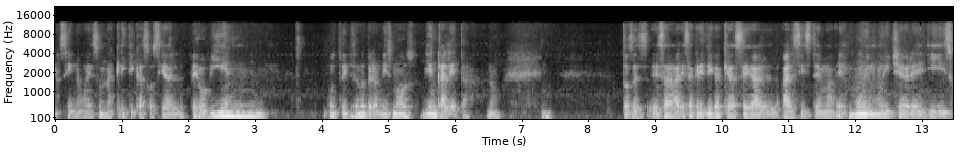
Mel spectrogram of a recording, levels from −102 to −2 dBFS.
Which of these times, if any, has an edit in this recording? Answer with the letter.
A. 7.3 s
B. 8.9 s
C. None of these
A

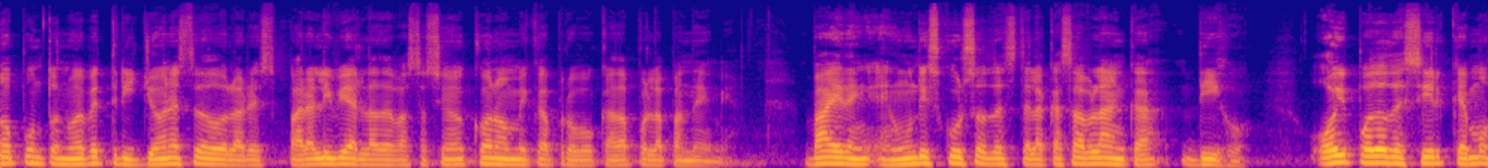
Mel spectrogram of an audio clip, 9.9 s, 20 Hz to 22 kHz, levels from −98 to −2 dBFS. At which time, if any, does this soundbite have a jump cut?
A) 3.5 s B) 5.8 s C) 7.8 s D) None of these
D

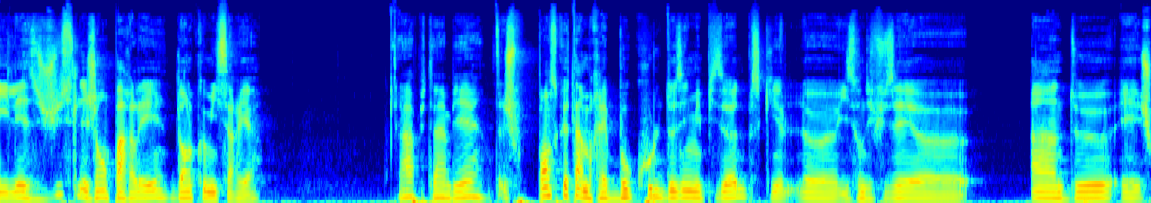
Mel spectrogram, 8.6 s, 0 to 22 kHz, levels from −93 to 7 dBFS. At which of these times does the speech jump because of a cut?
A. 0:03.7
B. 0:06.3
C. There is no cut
A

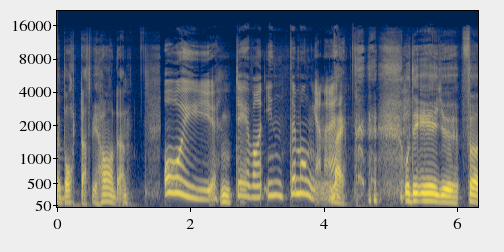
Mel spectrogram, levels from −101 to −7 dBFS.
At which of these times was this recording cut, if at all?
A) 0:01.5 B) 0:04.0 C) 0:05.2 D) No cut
A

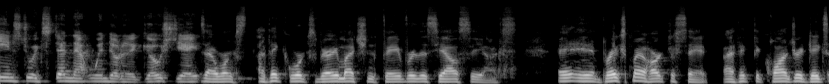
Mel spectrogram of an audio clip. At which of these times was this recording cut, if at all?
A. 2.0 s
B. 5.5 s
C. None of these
A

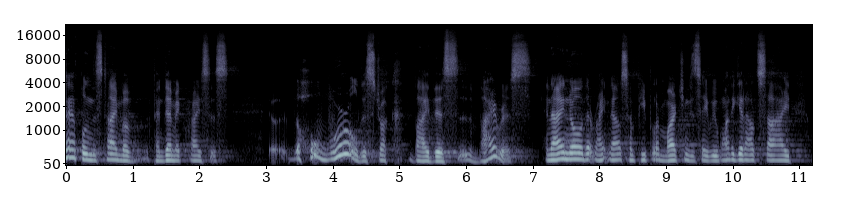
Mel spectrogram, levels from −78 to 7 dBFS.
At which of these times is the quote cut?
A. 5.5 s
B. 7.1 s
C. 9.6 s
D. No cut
B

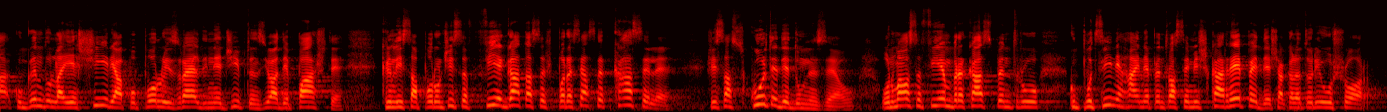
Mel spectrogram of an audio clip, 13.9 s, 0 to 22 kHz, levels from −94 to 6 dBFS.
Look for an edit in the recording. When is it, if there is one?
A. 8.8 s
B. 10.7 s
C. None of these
B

